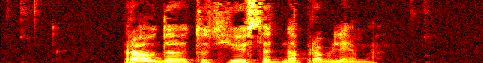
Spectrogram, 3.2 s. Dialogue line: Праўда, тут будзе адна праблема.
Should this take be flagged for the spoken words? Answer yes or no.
yes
